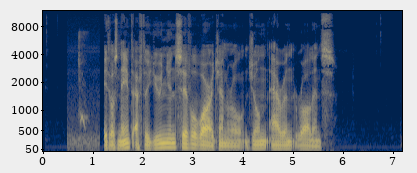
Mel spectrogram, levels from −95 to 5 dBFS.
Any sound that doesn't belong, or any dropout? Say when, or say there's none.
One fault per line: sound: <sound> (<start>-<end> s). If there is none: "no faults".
sound: laugh (0.7-1.0 s)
